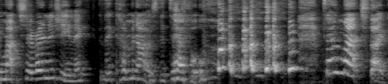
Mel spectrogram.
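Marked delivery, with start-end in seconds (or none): 2.6-4.0 high, loud burst of real laughter; sudden high giggling fit. Real, not acted. Laughs at the devil card. 4.0-4.8 warning said through laughter; laughing out a quick warning. Real, not acted. Laughing while warning viewers.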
